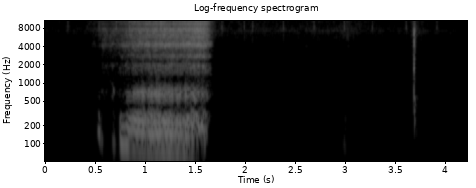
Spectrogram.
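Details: A single deep, rattling snore during sleep, followed by quiet breathing and a small sniff; snoring.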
